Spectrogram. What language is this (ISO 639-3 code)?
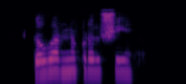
pus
